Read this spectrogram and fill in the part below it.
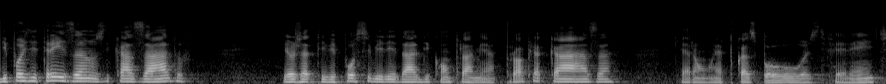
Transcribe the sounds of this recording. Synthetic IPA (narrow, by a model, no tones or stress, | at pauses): d̪ɪpojzd̪ɪt̪ɾejzɐ̃nʊzd̪ɪkazad̪ʊ | ewʒat̪ivɪposibilid̪ad̪ɪd̪ɪkʰõmpɾʔa̰ɾmḭ̃ɲɐpɾɔ̰pɾiɐkazɐ | kɪɛ̰ɾɐ̃w̃ɛpʊ̥kɐzbowɐzd̪ifḛɾẽt͡ʃ̪ɪ̥s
